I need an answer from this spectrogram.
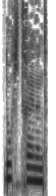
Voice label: "durchtrennend", german; adjectives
